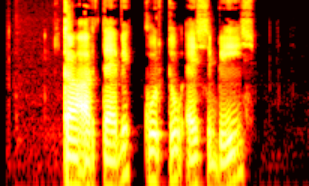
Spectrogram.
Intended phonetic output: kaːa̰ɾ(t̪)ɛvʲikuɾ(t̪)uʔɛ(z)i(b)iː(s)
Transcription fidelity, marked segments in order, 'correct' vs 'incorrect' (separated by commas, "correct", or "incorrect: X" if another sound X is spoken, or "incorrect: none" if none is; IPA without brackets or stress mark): correct, correct, incorrect: s, correct, correct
